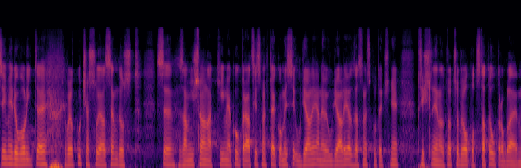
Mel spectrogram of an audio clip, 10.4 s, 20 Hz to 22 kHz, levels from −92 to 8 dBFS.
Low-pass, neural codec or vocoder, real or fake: 10.8 kHz; autoencoder, 48 kHz, 32 numbers a frame, DAC-VAE, trained on Japanese speech; fake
